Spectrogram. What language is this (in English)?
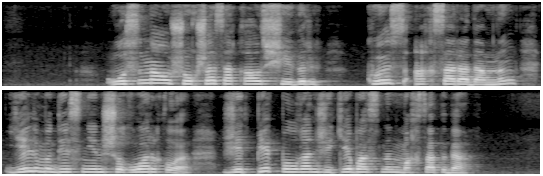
Kazakh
